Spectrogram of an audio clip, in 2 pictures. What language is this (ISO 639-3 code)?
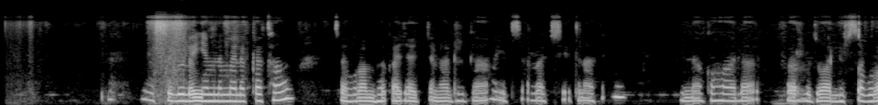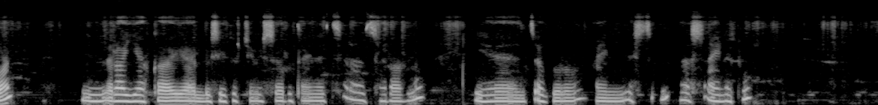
amh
